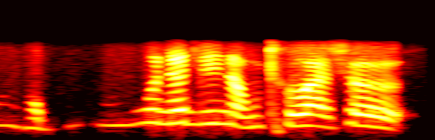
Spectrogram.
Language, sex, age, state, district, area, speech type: Bodo, female, 60+, Assam, Chirang, rural, conversation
